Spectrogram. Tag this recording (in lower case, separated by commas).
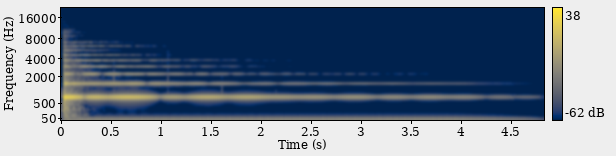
piano, keyboard (musical), music, musical instrument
